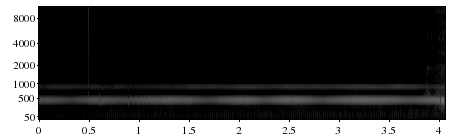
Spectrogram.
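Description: A steady pure tone, with a fainter tone an octave above it, gently swelling and fading about once a second. A faint click comes about half a second in.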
